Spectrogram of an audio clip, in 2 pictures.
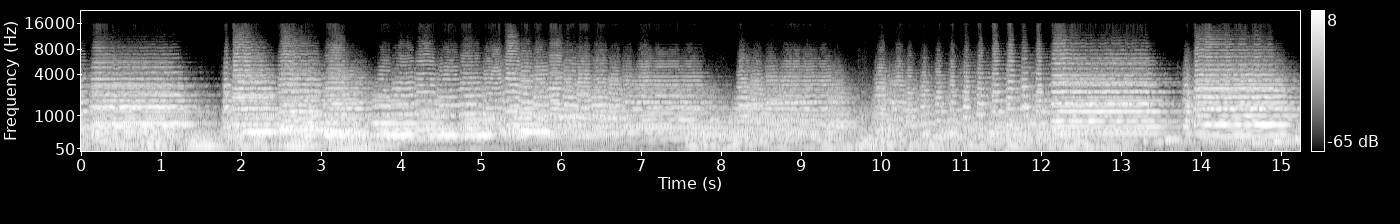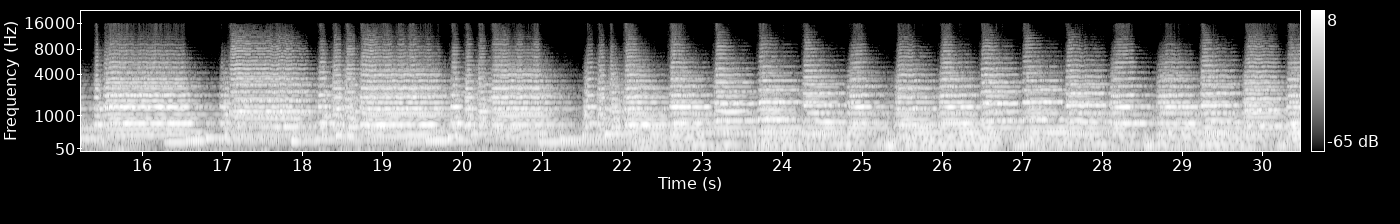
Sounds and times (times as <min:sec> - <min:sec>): Trombone: 0:00.0 - 0:30.4
Trumpet: 0:00.0 - 0:30.4.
